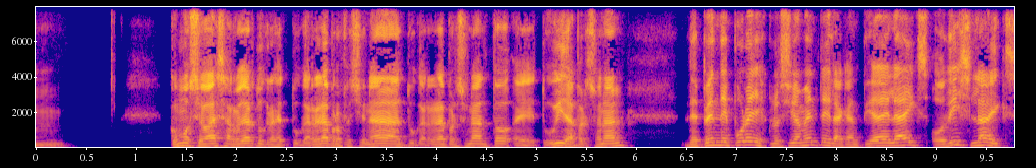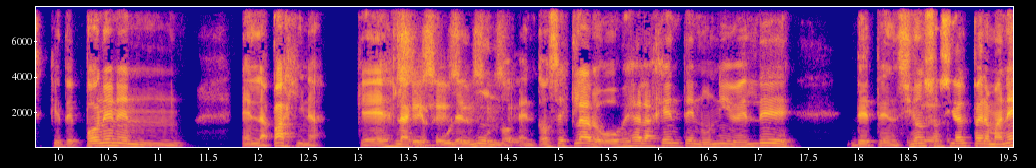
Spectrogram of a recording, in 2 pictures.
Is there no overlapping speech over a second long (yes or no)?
no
